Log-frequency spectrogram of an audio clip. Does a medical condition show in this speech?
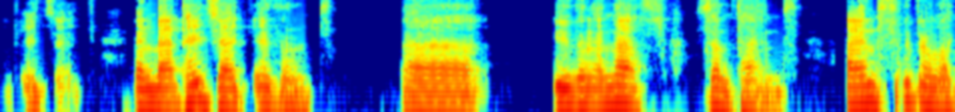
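Yes: spinal muscular atrophy; severe atrophy in almost all muscles.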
